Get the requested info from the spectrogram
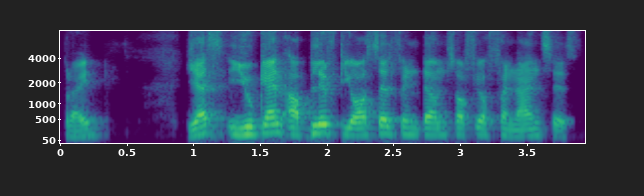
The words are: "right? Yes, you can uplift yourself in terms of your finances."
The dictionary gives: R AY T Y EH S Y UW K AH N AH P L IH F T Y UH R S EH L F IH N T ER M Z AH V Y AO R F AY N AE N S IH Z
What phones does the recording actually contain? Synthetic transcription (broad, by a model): R AY T Y EH S Y UW K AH N AH P L IH F T Y UH R S EH L F IH N T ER M S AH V Y AO R F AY N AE N S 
